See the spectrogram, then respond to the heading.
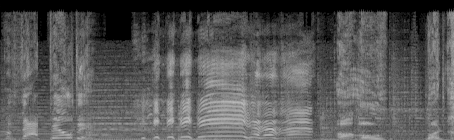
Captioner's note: laughing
